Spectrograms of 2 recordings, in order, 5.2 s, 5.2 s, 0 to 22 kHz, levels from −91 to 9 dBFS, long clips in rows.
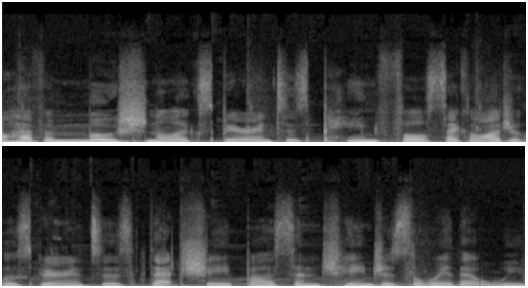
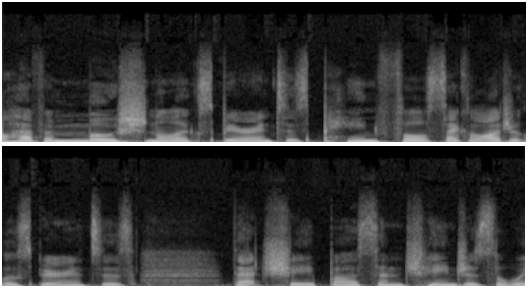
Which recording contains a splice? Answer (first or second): first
